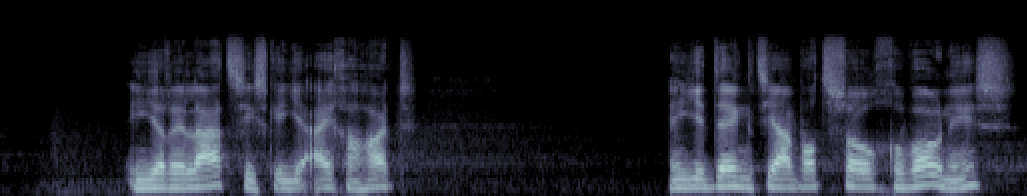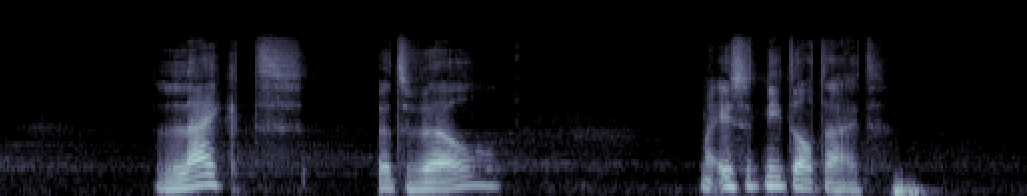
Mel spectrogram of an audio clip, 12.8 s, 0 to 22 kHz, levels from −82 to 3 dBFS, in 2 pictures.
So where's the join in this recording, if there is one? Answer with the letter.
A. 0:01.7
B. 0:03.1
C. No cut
A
